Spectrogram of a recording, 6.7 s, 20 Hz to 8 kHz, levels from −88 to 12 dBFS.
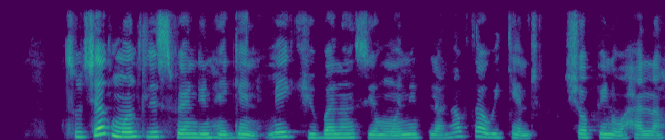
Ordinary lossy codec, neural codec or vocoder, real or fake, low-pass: none; none; real; 7.2 kHz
